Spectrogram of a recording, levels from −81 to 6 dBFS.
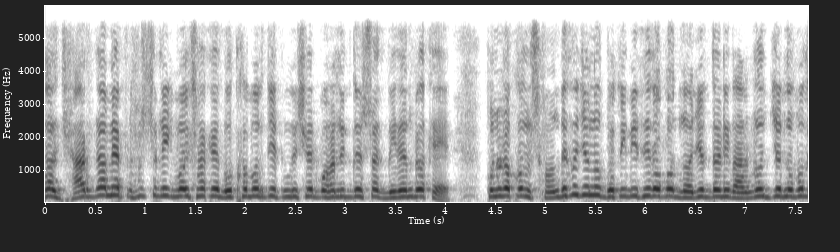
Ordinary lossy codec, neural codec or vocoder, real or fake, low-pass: none; codec, 44.1 kHz, 3.4 kbps, Pupu-Codec; fake; 5.4 kHz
